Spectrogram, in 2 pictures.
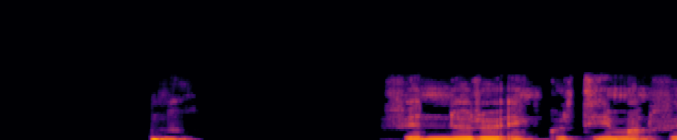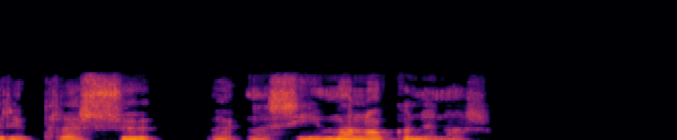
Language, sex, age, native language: Icelandic, male, 40-49, Icelandic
